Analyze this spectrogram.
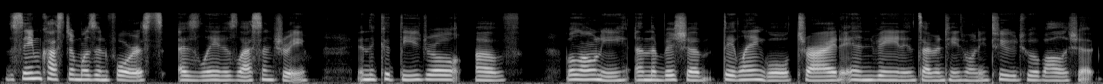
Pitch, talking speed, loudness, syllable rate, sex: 205 Hz, 170 wpm, -18 LUFS, 4.9 syllables/s, female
